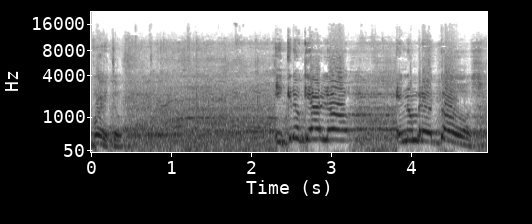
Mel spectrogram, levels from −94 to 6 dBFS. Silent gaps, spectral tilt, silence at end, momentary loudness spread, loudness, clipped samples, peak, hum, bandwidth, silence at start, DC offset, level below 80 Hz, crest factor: none; -5.5 dB/octave; 0 s; 8 LU; -13 LUFS; under 0.1%; 0 dBFS; none; 13 kHz; 0 s; under 0.1%; -34 dBFS; 12 dB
